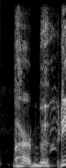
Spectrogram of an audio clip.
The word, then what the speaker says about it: Barbuti: Barbudi. – Barbudi. Yeah. It's spelled B-A-R-B-U-T-I.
